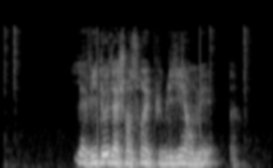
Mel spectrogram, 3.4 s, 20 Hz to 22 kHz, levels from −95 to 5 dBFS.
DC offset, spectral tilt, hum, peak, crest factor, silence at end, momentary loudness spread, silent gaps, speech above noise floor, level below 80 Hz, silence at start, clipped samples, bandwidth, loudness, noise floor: under 0.1%; -8.5 dB/octave; none; -8 dBFS; 16 dB; 0.75 s; 11 LU; none; 57 dB; -52 dBFS; 0.95 s; under 0.1%; 10.5 kHz; -24 LUFS; -80 dBFS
